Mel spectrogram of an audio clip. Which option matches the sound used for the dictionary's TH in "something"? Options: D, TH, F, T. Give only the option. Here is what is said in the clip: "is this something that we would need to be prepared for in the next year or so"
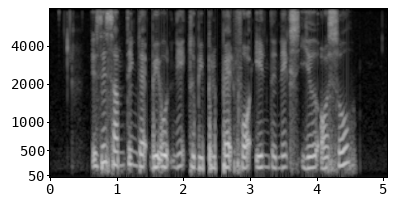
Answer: T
